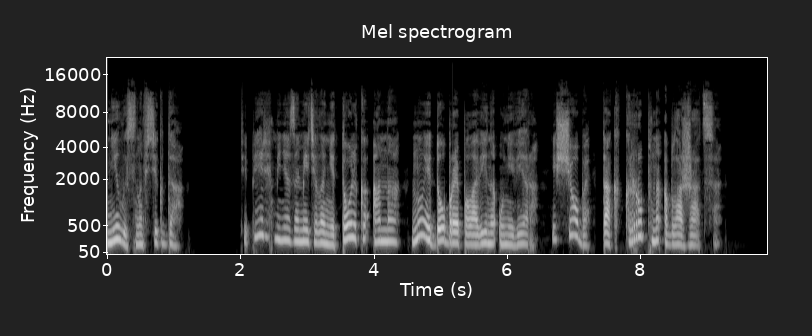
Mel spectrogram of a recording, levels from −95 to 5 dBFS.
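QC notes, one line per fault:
5.17 s and 6.01 s, dropped samples: two isolated sharp clicks, likely from a fraction of a millisecond of the stream going missing each time, so the waveform steps abruptly to a later value. Each shows as a thin vertical line across the spectrogram and a tiny discontinuity in the waveform.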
